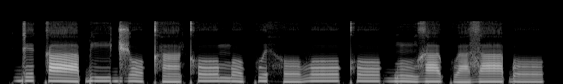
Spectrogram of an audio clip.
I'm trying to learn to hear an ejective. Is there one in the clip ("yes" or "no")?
no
